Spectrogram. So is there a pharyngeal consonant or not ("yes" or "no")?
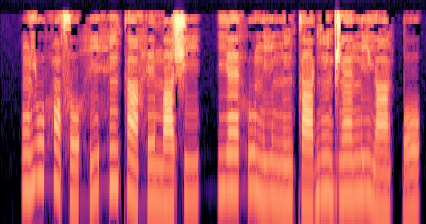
no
